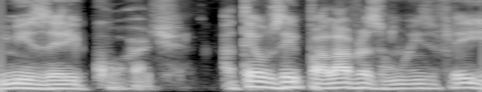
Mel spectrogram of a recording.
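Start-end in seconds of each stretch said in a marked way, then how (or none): 0.0-0.9 soft, low, muttered "Misericórdia" in dismay. Retold or imitated. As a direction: mutter it under your breath, appalled. Sees rough skater approaching.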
